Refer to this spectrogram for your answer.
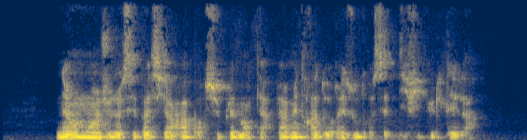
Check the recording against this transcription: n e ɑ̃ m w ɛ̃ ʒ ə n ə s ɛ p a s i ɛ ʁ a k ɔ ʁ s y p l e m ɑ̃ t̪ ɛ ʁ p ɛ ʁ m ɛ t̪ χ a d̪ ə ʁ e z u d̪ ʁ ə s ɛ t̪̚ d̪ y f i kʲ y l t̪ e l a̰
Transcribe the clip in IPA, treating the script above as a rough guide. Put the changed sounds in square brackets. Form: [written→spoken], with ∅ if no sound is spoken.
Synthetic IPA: n e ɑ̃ m w ɛ̃ ʒ ə n ə s ɛ p a s i [ɛ→ɛ̃] ʁ a [k→p] ɔ ʁ s y p l e m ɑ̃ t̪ ɛ ʁ p ɛ ʁ m ɛ t̪ χ a d̪ ə ʁ e z u d̪ ʁ ə s ɛ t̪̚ d̪ [y→i] f i kʲ y l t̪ e l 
